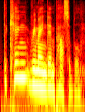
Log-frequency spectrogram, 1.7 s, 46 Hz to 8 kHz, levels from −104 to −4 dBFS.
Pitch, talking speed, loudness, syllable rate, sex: 155 Hz, 140 wpm, -17 LUFS, 5.9 syllables/s, male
